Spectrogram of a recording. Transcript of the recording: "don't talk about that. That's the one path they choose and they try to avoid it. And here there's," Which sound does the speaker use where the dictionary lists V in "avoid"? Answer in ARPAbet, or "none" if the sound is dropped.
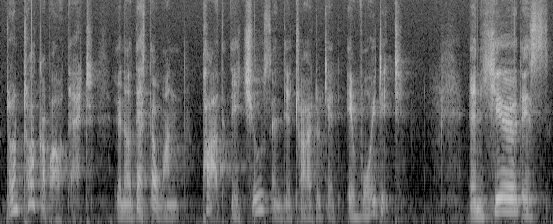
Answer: V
